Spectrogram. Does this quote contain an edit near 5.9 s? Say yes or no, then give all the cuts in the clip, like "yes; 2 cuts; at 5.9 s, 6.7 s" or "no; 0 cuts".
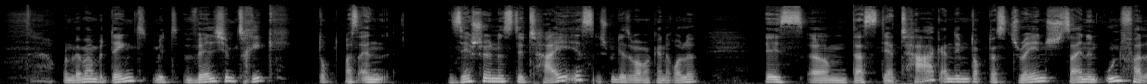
yes; 2 cuts; at 3.4 s, 5.9 s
